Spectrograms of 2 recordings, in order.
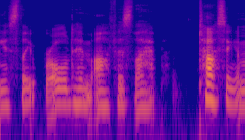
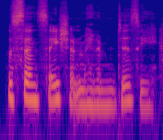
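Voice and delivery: ordinary delivery, nothing marked

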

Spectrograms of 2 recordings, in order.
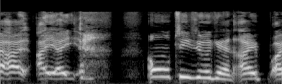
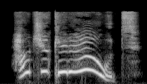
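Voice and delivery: much higher, startled and disbelieving; shocked question; 12 semitones higher than usual. Acted. Finding the partner free of the ties, shocked. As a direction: ask it as if caught off guard.

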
